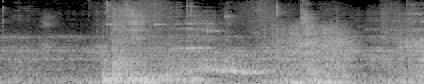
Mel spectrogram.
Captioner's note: ominous alien noise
